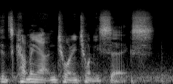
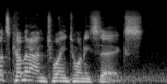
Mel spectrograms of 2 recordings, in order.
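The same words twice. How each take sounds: First: It is said tensely, through gritted teeth. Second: It is said in a plain, relaxed way.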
